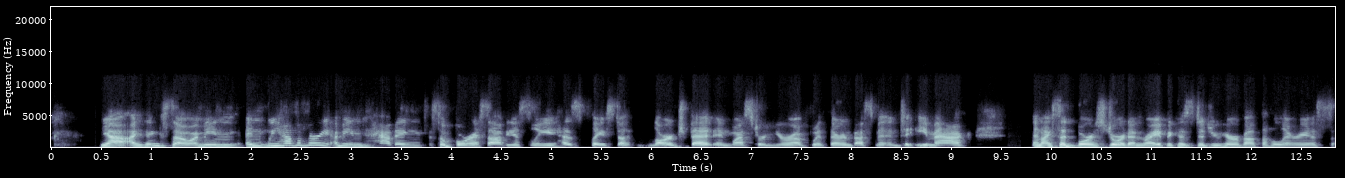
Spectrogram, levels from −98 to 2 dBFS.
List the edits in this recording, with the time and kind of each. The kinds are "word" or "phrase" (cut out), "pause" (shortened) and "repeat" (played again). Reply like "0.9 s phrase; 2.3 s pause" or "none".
none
